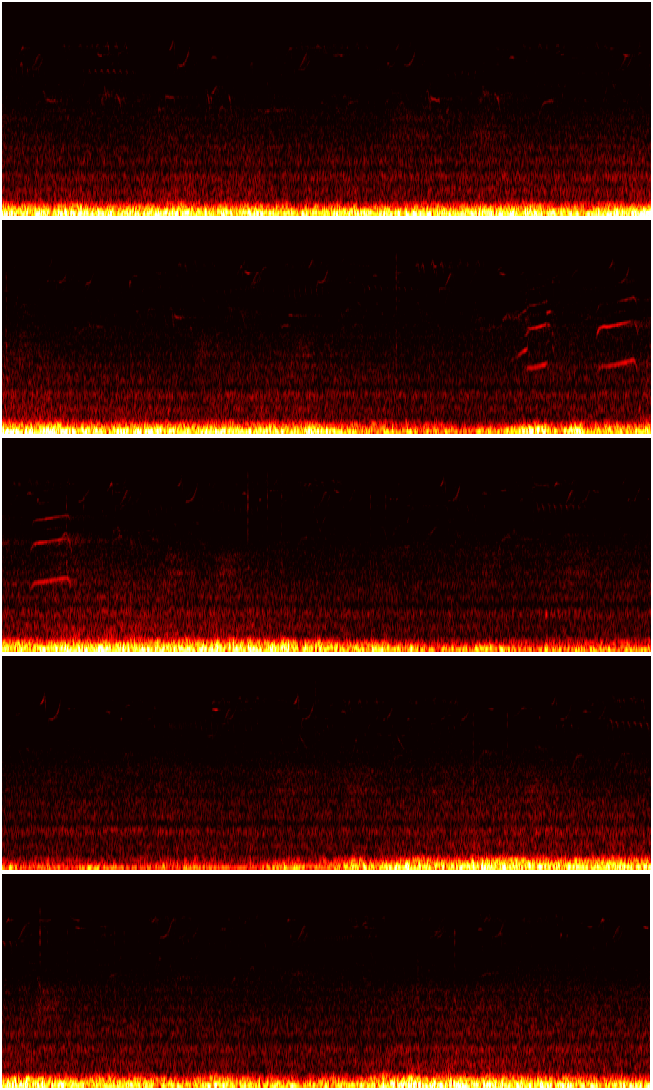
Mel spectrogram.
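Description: Wind buffeting an outdoor microphone, a gusting low rumble that rises and falls. About twelve seconds in, a bird gives a short series of about four rising chirped call notes.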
